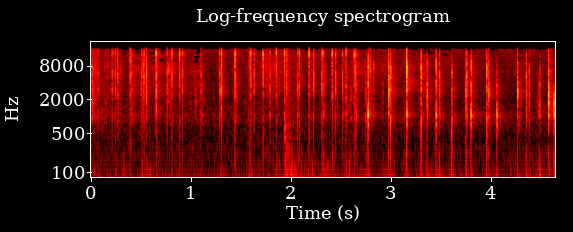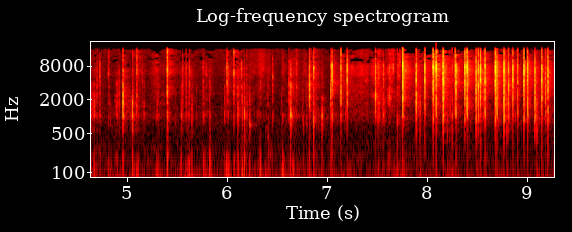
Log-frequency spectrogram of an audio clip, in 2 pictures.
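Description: Long acrylic nails tap and scratch the back and edges of a Nintendo Switch Lite in a mint plastic case with stickers. Rapid, dry, bright clicks and crinkly scratching come in dense bursts, with no ring after each hit. The taps grow busier and louder toward the end.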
